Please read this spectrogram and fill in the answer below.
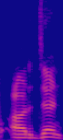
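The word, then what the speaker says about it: urgent: ऐसे ही यू के बाद आर और जी दोनों कॉन्सोनेंट है तो अर्जेंट, यू का उच्चारण अ।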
